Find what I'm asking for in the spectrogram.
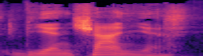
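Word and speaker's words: vjenčanje: Okay, the word for wedding is vienchanje. Vienchanje. Wieńczanie. Wieńczanie. So, uh, accents on the second syllable.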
